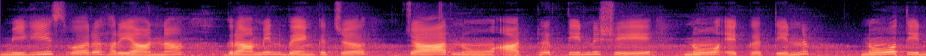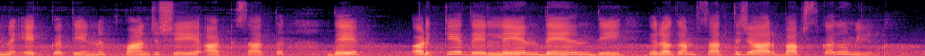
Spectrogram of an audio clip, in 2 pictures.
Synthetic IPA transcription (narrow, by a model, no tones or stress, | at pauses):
miɡiːswəɾɦəɾɪjaːnaː | ɡɾaːmiːnbɛ̃ːŋkt͡ʃ | t͡ʃaːɾnɔːəʈʰt̪ɪnʃeː | nɔːʔɪkt̪ɪnː | ɔːt̪ɪnɪkt̪ɪnpə̃ɲd͡ʒt͡ʃeːʔəʈʰsət̪ | d̪eː | əɽkeːd̪eːleːnd̪eːnd̪iː | ɾəɡəmsət̪d͡ʒaːɾbəpskəd̪ũːmɪlk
